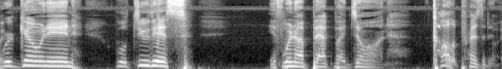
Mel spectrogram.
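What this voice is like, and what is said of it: Jack Burton impression. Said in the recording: “she was not exaggerating. That was a verbatim impression... Jack Burton”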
